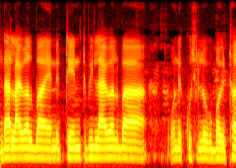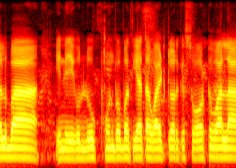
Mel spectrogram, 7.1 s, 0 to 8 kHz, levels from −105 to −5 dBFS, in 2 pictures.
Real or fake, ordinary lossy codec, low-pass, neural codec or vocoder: real; none; none; none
